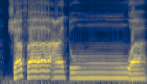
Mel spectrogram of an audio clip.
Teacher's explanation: Kemudian pada lafal tun ketemu waw lagi sama sebagaimana syai'an, yaitu ada idgham bi gunnah. Cara membacanya ditahan suara wawnya. Syafa'atun wa sambil dimasukkan ke rongga hidung.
